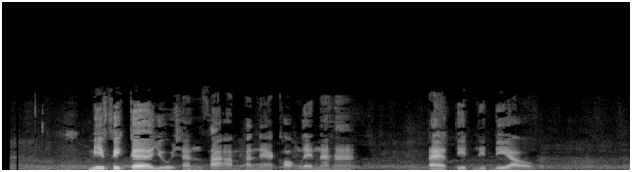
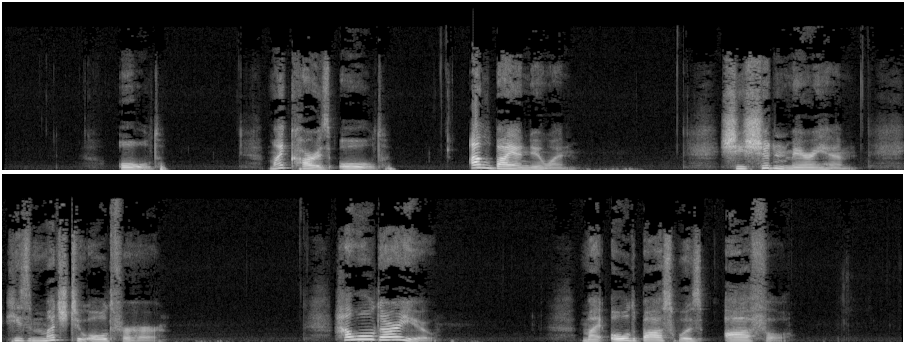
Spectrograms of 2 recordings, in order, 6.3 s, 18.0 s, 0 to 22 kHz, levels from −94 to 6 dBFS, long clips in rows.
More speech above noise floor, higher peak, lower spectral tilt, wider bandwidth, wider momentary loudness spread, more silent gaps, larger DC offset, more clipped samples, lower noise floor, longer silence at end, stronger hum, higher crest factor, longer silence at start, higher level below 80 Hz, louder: second, 26 dB vs 48 dB; second, -4 dBFS vs 0 dBFS; about the same, -4 dB/octave vs -3 dB/octave; second, 10.5 kHz vs 19 kHz; first, 21 LU vs 18 LU; neither; neither; neither; second, -53 dBFS vs -69 dBFS; second, 0.4 s vs 1.25 s; neither; about the same, 24 dB vs 24 dB; second, 0.1 s vs 1.15 s; second, -78 dBFS vs -70 dBFS; second, -26 LUFS vs -20 LUFS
